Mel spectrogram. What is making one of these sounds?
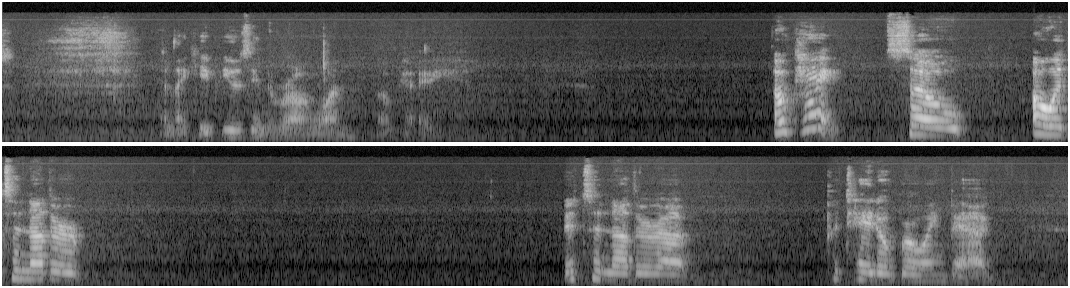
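A middle-aged woman speaks in short, halting phrases close to a microphone.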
